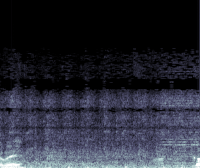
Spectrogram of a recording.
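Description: Street noise with a vehicle engine idling steadily, between a man's short spoken phrases.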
